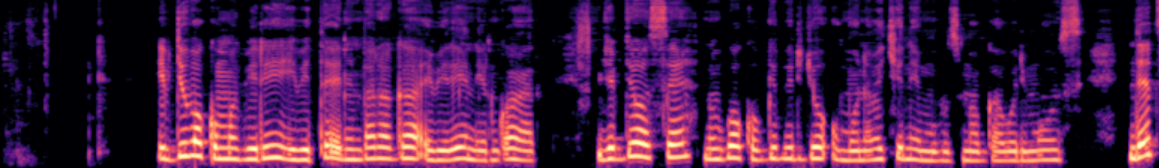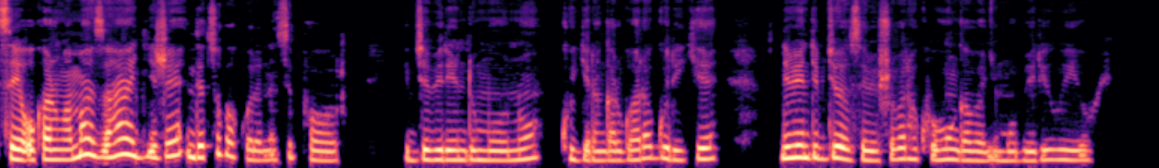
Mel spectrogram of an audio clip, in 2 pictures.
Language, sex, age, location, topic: Kinyarwanda, female, 18-24, Kigali, health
